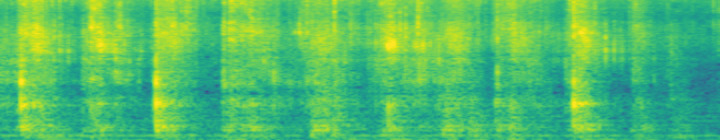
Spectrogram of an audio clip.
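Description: Pirandai, or adamant creeper, dry roasting in a pan, with repeated scraping stirs landing about once a second over a steady crackle. Heard close up, with no talking.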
